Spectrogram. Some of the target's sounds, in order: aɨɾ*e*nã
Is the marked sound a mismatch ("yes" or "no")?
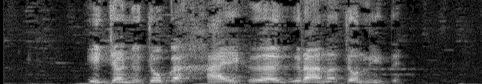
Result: yes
